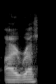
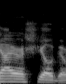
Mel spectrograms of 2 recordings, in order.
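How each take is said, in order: First: The first word sounds like 'I rest'. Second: The first word sounds like 'Irish'. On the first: The speaker calls it right. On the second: The speaker calls it wrong.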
